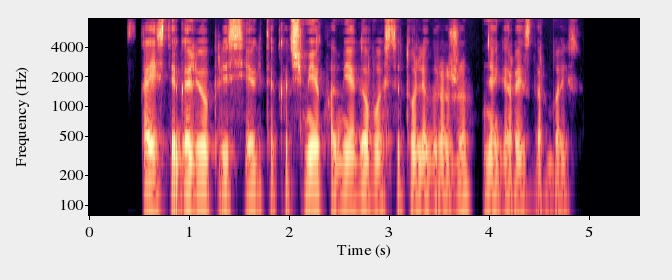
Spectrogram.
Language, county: Lithuanian, Alytus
